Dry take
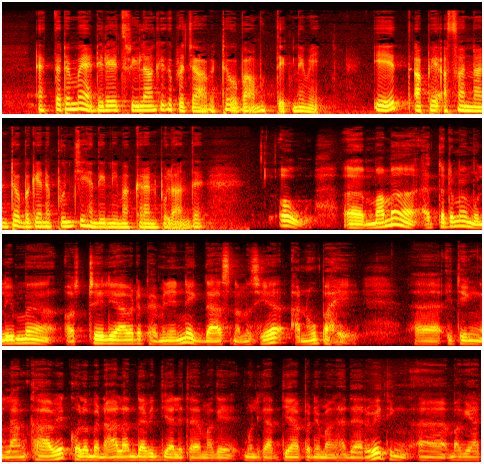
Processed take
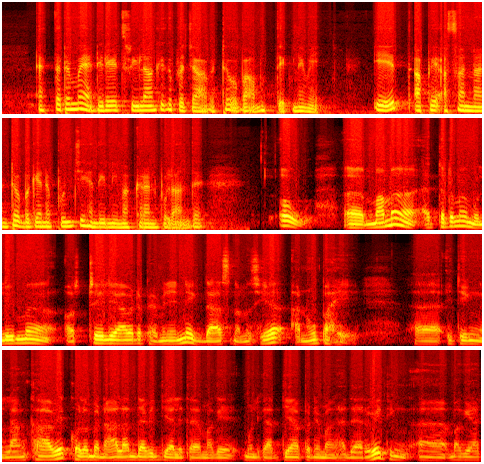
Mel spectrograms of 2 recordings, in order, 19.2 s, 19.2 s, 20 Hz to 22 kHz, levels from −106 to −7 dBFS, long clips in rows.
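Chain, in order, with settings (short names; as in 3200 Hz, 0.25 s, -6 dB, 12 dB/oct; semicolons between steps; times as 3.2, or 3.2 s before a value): block floating point 5-bit; high shelf 8400 Hz +7.5 dB; gain -3 dB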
